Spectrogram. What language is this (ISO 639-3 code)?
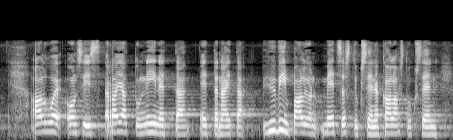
fin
